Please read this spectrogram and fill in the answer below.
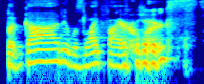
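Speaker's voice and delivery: soft, slow line breaking into a laugh; mock dreamy reprise. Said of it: "She was hella flicking that bean".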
